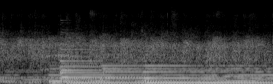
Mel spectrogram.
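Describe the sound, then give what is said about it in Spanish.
An audience at a morning service claps loudly for God in a steady, dense, continuous patter that swells after the first half-second, mixed with sustained, droning musical chords underneath. No one speaks. “Estos aplausos son para ti esta mañana.”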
